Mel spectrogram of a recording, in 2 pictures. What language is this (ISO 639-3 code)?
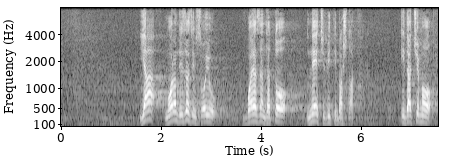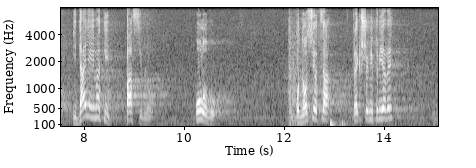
srp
